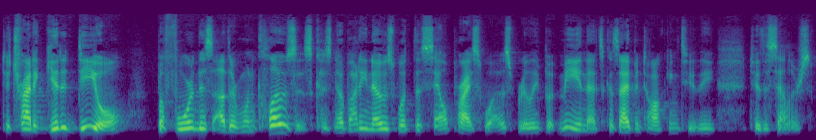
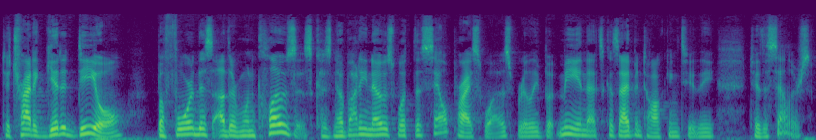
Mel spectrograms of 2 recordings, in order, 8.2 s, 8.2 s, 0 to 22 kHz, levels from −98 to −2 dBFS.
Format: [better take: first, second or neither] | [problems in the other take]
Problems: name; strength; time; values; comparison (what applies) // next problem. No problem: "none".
second | thin; very; fading below 350 Hz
